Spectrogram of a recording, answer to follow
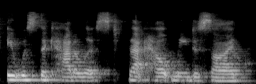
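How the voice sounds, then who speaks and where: A woman's voice: on the low side, steady tone, moderate pace, a little hiss or hum. A woman in her thirties with an Australian accent, chatting as a podcast guest in an upbeat way, full of "you know" and "like". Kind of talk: casual interview storytelling. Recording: roomy echo.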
